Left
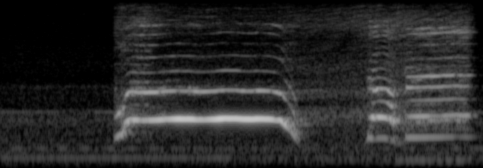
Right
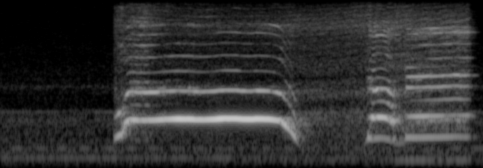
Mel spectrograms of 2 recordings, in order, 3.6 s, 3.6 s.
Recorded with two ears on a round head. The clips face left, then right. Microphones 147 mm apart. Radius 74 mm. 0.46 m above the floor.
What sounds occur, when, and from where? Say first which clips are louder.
0.8 s a shout: right 1 dB; 30° right (ahead or behind), 1.1 m; by 3.5 s 35° right (ahead or behind), 1.5 m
